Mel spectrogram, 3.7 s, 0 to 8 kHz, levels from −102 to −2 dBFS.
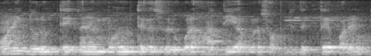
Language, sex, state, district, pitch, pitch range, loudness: Bengali, male, West Bengal, Jalpaiguri, 120 Hz, 120-125 Hz, -15 LUFS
